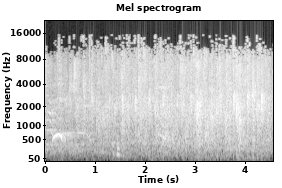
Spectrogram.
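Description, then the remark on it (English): An audience claps steadily, a dense, even wash of many hands sustained at moderate loudness for several seconds, with a faint voice briefly audible near the start. “It is okay to clap on occasion.”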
